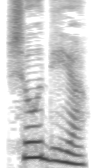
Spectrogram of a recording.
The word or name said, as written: ಶೋಧ್ಯ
